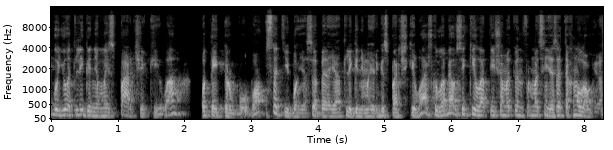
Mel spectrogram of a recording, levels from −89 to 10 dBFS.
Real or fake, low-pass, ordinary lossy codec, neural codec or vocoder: real; 14.4 kHz; Opus, 64 kbps; none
